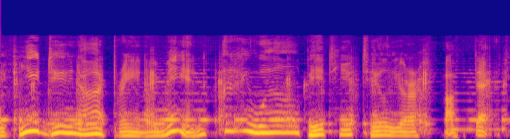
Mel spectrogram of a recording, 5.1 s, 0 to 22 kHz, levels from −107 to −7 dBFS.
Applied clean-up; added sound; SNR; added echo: neural mask model RNNoise.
